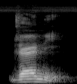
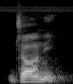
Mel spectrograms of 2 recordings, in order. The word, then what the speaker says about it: journey: Journey, journey, journey, not Johnny, as many people do call it.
